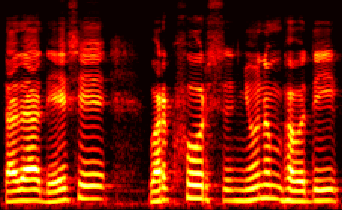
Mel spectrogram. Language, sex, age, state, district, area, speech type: Sanskrit, male, 45-60, Andhra Pradesh, Chittoor, urban, spontaneous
